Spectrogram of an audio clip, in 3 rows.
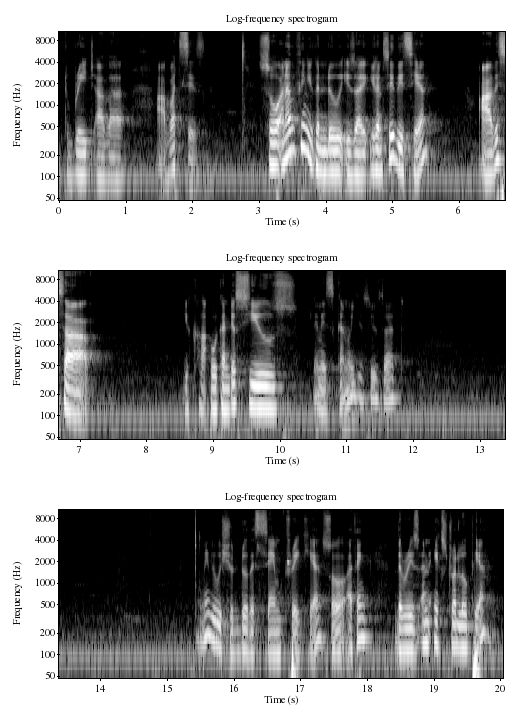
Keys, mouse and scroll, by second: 0.4 2, 1.7-2.1 scroll down 1, 3.3-3.9 scroll up 1, 3.9 1, 6.5 click, 8.6-17.4 drag.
